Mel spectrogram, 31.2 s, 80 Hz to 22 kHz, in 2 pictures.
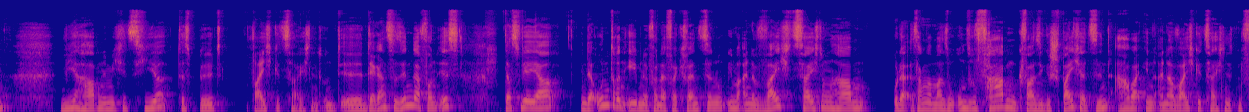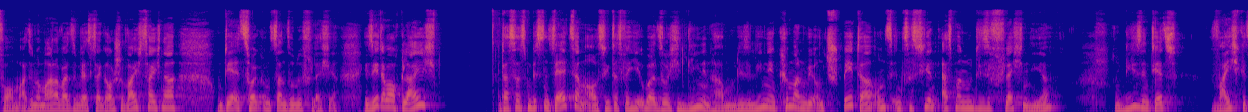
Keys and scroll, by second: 4.9 space.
